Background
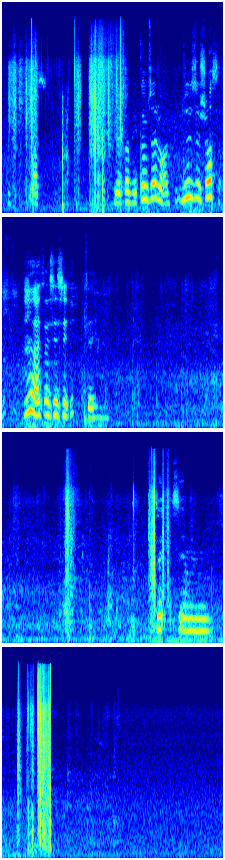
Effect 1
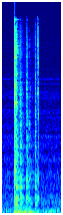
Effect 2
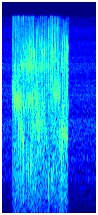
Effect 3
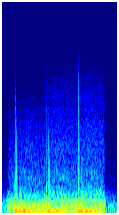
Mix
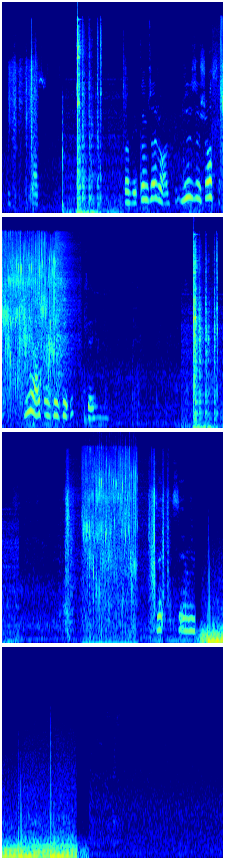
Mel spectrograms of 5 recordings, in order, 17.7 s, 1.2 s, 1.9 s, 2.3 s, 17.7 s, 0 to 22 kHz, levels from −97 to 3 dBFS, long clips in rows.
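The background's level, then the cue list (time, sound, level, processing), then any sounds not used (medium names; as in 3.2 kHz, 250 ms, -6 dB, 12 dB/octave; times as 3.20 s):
background -13.5 dB
1.25 s: replace with 1 -7.5 dB
4.16 s: add 2 -8.5 dB, fades 0.05 s + decay stretcher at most 61 dB/s
8.00 s: add 1 -7.5 dB + peaking EQ 2.3 kHz +11 dB 1.4 oct
10.23 s: add 2 -10.5 dB + partial rectifier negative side -3 dB
12.70 s: replace with 3 -8.5 dB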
